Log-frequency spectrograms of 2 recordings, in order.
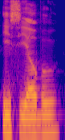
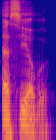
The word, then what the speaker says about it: Esiobu: Sometimes they say Isiobu. I let somebody slide yesterday. That don't even make sense though. Yeah. Isiobu. Like, people that probably don't know my last name is pronounced Esiobu. Esiobu. It literally look like S.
